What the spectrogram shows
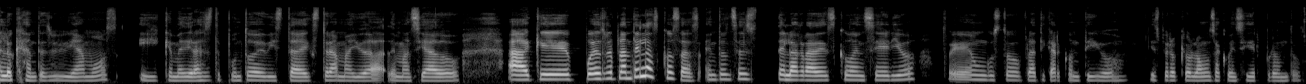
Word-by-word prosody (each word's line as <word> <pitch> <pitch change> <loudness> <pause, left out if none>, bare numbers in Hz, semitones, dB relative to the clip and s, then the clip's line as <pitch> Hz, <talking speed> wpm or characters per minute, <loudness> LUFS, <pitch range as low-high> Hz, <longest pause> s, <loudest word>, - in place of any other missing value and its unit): ah, - - +2
lo 195 -1 +6
que - - -4
antes 185 0 -4
vivíamos 185 +2 -5 0.2
y 185 -3 -8
que 185 +1 -7
me 180 0 -2
dieras 180 0 0
este 185 - -9
punto 190 +1 -5
de 190 - +1
vista 180 -1 -1
extra, 190 +2 -2
me 180 -1 -5
ayuda 175 0 -1
demasiado 175 +1 0 0.4
a 220 -1 +9
que, 230 0 +5
pues 255 +2 +6
replantee 285 +4 +4
las 385 -2 +8
cosas. 195 - -1
Entonces, 235 +2 -3 0.2
te 230 - +1
lo 215 -1 +6
agradezco 200 +1 +1
en 205 - -3
serio, 210 +5 -2 0.2
fue 115 - -4
un 215 -1 -4
gusto 200 -1 -6
platicar 185 -1 -6
contigo, 185 0 -8 0.2
espero 195 -2 -6
que 185 - -4
volvamos 185 +1 -3
a 185 - -6
coincidir 180 0 -7
pronto. 175 +2 -11
190 Hz, 185 wpm, -25 LUFS, 180-215 Hz, 0.4 s, a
